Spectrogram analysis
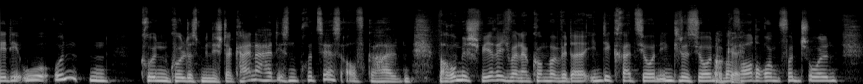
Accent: East Germany, Germany; die ich mir wünsche als Ostdeutscher.

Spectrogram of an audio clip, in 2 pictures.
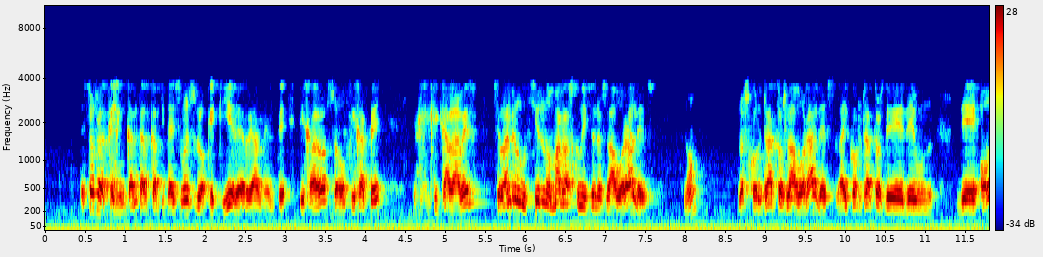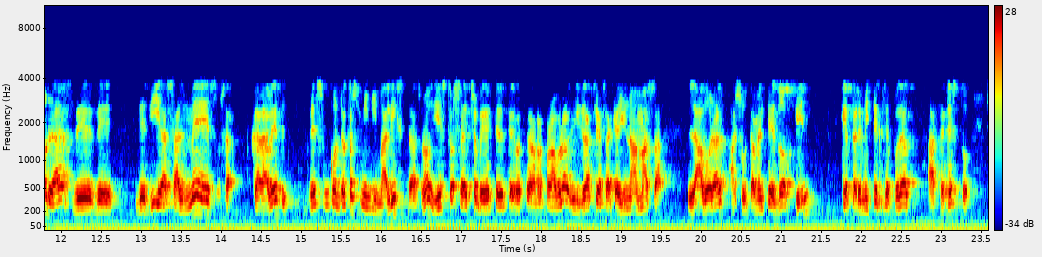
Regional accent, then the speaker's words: Spain

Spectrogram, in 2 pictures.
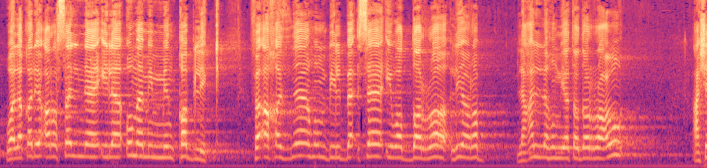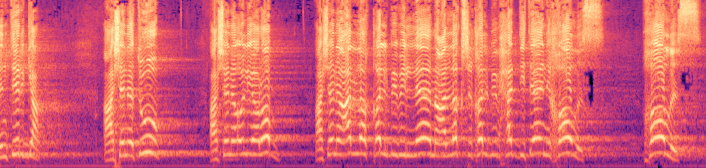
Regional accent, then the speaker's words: Egypt; أسأل الله في هذا المقام ألا يحرم بلدنا مصر نعمة جريان نهر النيل.

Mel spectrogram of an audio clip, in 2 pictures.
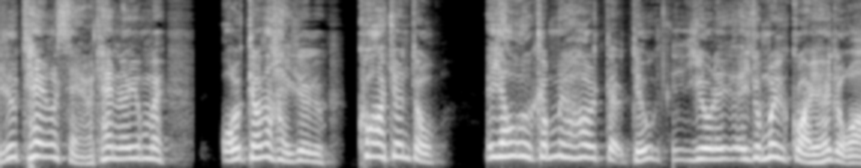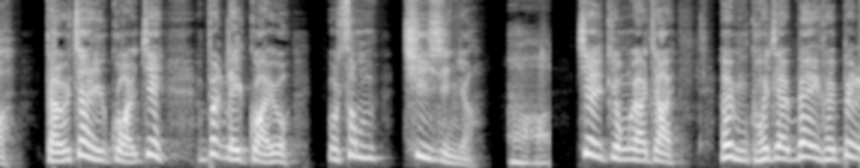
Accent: Hong Kong; 讲到嗨，我哋香港人系绝对，我系开咗更嗨嘅。

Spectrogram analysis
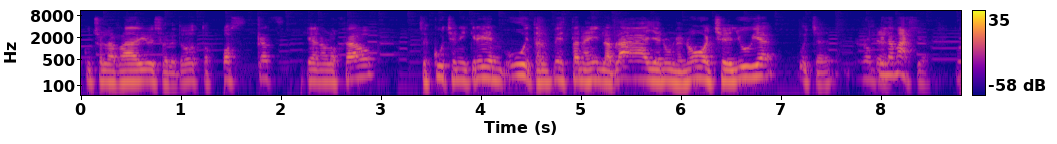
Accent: Chile; en buen chileno, como chileno, nosotros cuando vemos una persona

